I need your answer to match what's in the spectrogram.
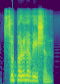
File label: "Superelevation", Indian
